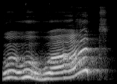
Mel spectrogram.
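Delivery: loud, high, slow stammer; jolted awake, stumbling over the word; waking from a daydream, startled. Acted. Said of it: "you ask, coming back to reality".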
